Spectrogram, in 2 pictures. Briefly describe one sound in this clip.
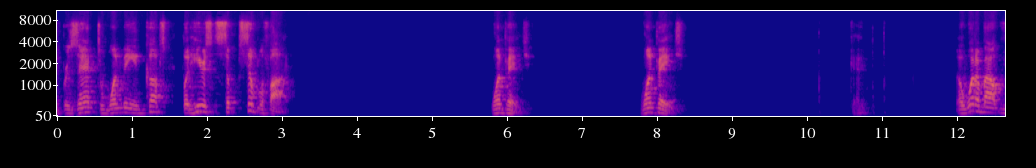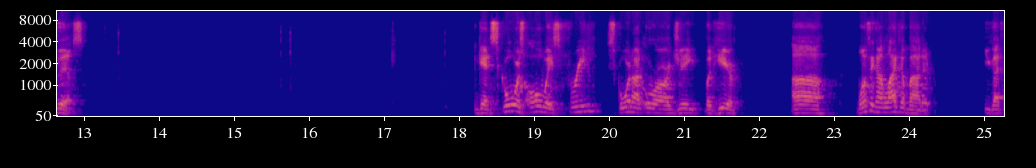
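A man talks calmly into a microphone, in short bursts with pauses.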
